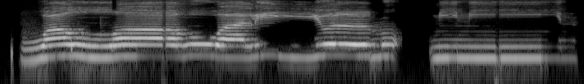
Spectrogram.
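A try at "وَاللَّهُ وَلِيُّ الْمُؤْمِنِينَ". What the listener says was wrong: lebih baik cuman di lafaz Allahnya lagi lamnya yang pertamanya kurang tawasul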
